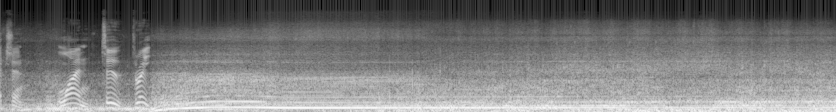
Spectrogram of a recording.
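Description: Water splashes against a jet ski's hull.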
